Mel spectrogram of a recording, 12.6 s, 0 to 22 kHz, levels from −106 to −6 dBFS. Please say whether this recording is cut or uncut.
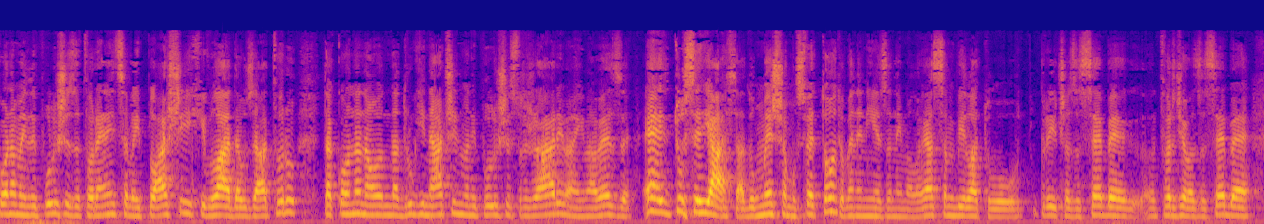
cut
